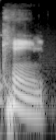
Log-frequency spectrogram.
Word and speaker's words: Kane: Yeah, I think it's going to be a little bit closer than people might think, but it's pronounced Kane. Kane University.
